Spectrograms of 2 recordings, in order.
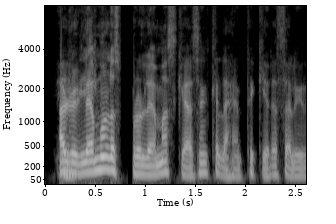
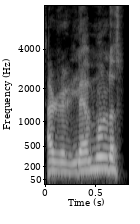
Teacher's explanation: notice how there really isn't much trilling or vibration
